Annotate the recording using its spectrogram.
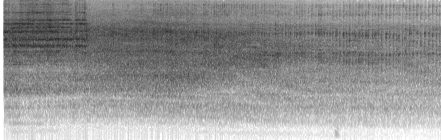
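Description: Electric angle grinder cutting out loose old mortar between bricks, with a high grinding whine for about the first second, then the disc running free and winding down, its pitch falling slowly as it fades.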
